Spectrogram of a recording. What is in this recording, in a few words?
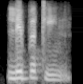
"libertine", Indian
